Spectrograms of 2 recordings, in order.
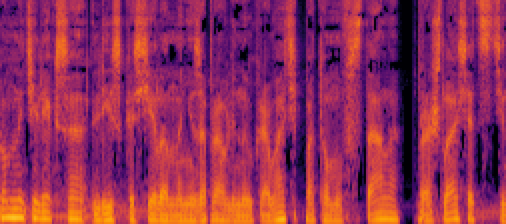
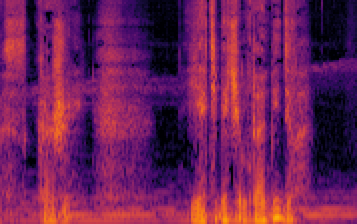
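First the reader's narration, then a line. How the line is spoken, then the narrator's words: Slightly trembling question. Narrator (Russian): чуть дрожащим голосом спросила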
